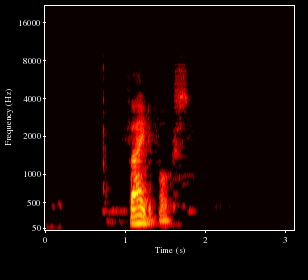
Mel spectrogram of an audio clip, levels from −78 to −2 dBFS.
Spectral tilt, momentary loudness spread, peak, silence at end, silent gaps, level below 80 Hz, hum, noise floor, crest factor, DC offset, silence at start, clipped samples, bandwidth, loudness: -7 dB/octave; 18 LU; -8 dBFS; 1.35 s; none; -76 dBFS; none; -84 dBFS; 26 dB; under 0.1%; 1.05 s; under 0.1%; 9 kHz; -28 LUFS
